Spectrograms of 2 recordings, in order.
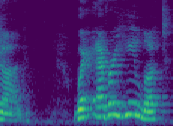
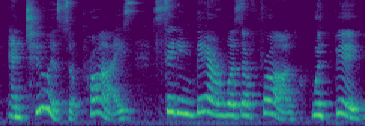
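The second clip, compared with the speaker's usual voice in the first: ordinary delivery, nothing marked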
